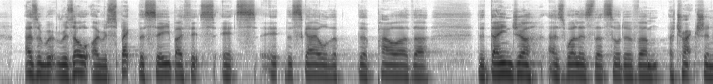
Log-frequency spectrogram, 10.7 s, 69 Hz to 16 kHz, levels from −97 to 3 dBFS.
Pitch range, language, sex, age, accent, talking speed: 115-130 Hz, English, male, 50-69, British, 150 wpm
